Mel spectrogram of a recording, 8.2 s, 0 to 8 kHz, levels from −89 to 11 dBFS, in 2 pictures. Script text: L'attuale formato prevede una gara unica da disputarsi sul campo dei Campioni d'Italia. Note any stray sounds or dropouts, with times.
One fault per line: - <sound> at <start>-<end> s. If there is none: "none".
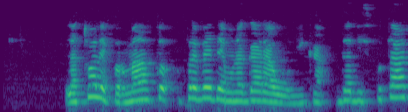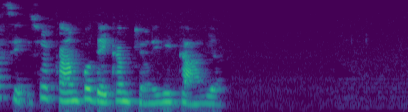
none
